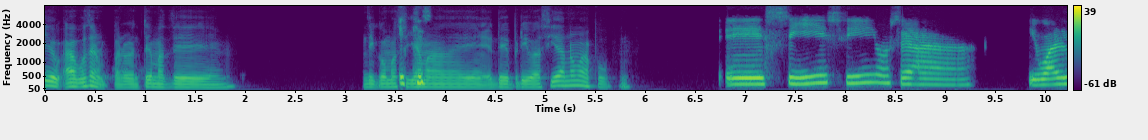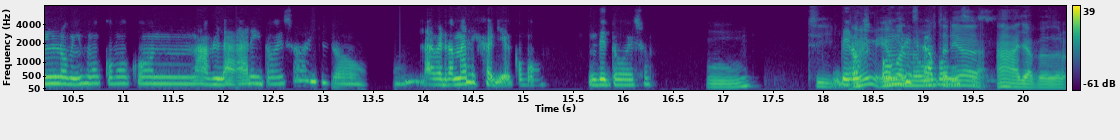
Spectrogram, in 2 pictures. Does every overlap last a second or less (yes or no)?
no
